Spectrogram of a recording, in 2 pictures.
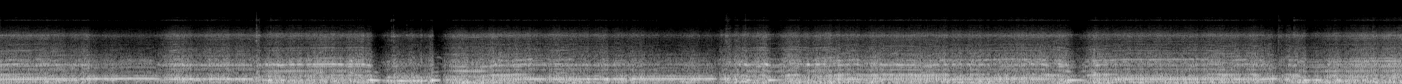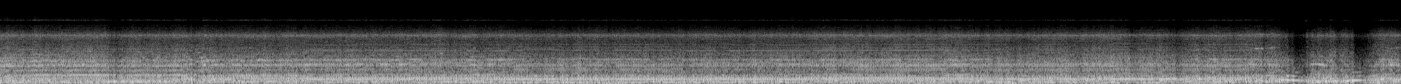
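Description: Rally car engine at high revs, heard from inside the cabin as the car accelerates on a snowy gravel stage. The engine note holds steady for long stretches, with a few brief dips where the driver shifts or lifts.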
